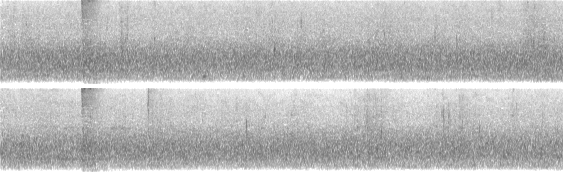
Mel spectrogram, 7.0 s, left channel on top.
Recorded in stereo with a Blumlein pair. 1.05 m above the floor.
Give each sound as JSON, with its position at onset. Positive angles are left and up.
{"t": 1.0, "sound": "a dropped coin", "azimuth_deg": -5, "distance_m": 0.9}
